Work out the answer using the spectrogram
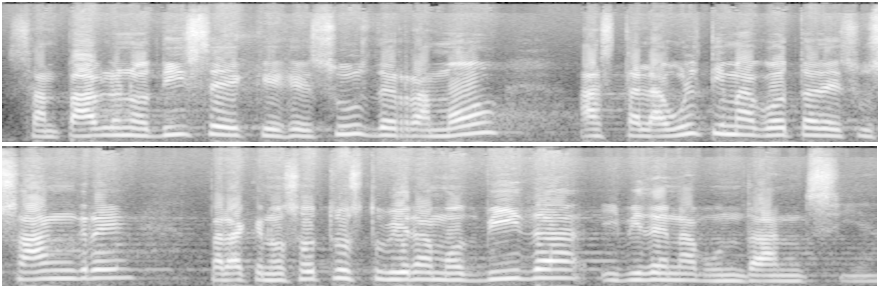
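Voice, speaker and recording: A man's voice: high voice, moderate pace. A man preaching a homily as a priest, earnest, with many rhetorical questions. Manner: earnest, rhetorical questions, acts out scripture scenes. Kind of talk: sermon. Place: church. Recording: long hall reverb.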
